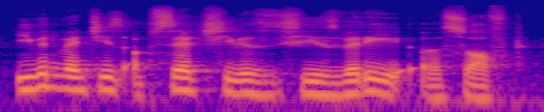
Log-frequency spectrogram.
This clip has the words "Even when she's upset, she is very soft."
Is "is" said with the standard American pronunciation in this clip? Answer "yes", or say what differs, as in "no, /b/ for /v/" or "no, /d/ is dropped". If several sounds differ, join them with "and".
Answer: yes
